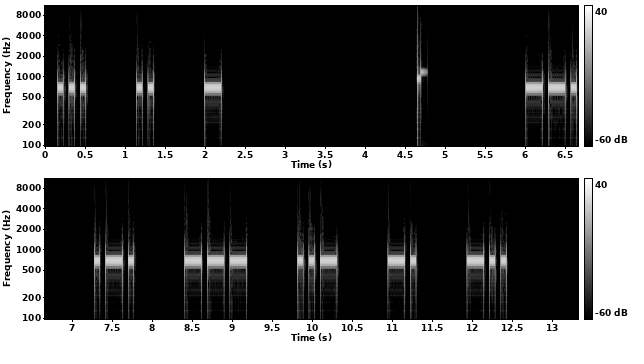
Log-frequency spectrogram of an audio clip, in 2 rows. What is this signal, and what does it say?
Morse code, heard as a keyed tone, about 17 wpm, spaced as for 10 wpm, 700 Hz. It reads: SIT GROUND
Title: 3x Character Spacing - Top 500 Words - 17wpm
